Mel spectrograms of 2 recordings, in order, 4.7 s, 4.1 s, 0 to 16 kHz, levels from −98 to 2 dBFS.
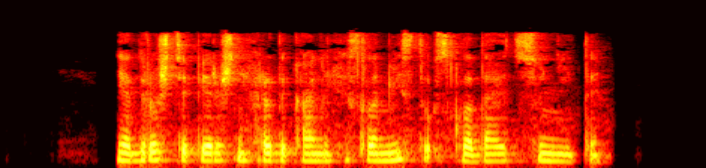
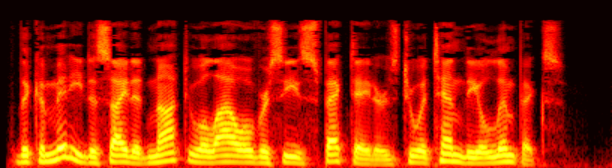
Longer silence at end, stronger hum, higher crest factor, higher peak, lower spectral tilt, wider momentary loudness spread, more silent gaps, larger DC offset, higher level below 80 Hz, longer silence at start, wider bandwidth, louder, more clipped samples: first, 0.7 s vs 0.35 s; neither; about the same, 18 dB vs 16 dB; about the same, -2 dBFS vs -4 dBFS; second, -4 dB/octave vs -6 dB/octave; first, 8 LU vs 5 LU; neither; neither; about the same, -58 dBFS vs -60 dBFS; first, 0.8 s vs 0.1 s; second, 8 kHz vs 10.5 kHz; about the same, -18 LUFS vs -20 LUFS; neither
